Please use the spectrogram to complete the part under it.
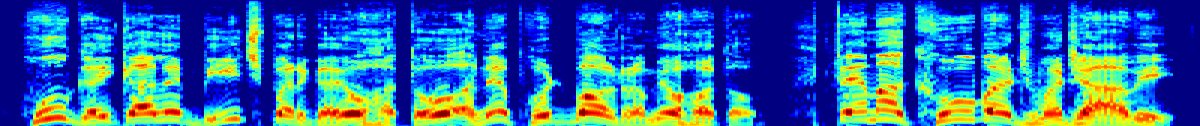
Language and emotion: Gujarati, happy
